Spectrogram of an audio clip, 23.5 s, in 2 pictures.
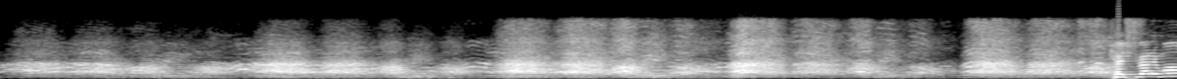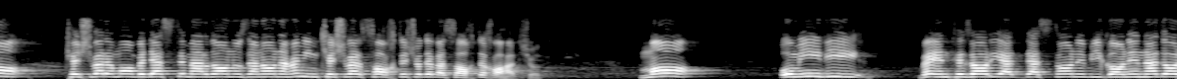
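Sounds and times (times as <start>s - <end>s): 
large crowd chanting a slogan in unison: 0.0s - 11.3s
speech: 11.2s - 17.3s, 18.2s - 18.8s, 19.6s - 23.5s.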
